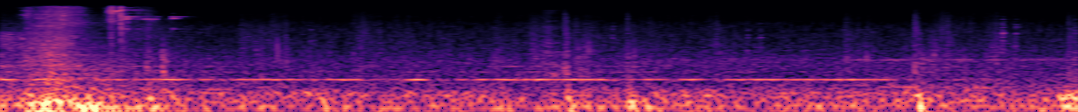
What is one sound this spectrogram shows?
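Footsteps crunch on rough ground.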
